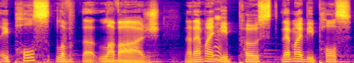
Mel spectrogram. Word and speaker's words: lavage: Lavage.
